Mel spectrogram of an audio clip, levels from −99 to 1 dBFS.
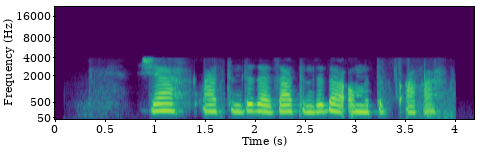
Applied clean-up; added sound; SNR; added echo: neural mask model Resemble Enhance denoiser.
